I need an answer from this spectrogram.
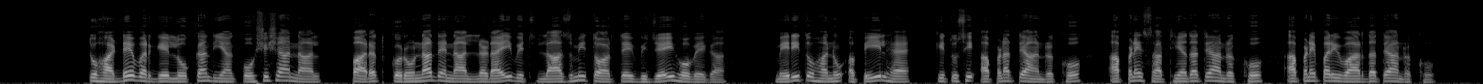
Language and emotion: Punjabi, neutral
